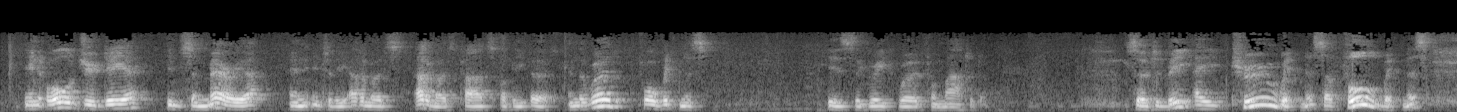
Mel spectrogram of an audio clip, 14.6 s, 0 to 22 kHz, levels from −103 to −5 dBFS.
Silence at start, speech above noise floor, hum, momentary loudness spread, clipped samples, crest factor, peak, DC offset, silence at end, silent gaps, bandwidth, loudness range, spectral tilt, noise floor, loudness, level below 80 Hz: 0.25 s; 34 dB; none; 13 LU; under 0.1%; 22 dB; 0 dBFS; under 0.1%; 0 s; none; 6.8 kHz; 10 LU; -6 dB/octave; -54 dBFS; -22 LUFS; -68 dBFS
